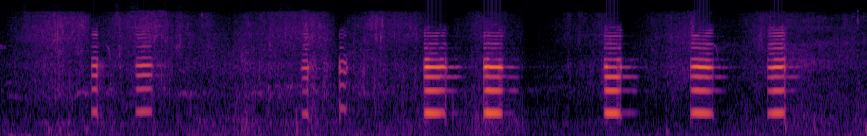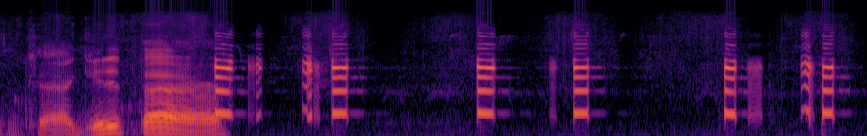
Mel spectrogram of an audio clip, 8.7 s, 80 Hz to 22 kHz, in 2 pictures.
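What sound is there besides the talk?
Deus 2 metal detector tones over an iron target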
